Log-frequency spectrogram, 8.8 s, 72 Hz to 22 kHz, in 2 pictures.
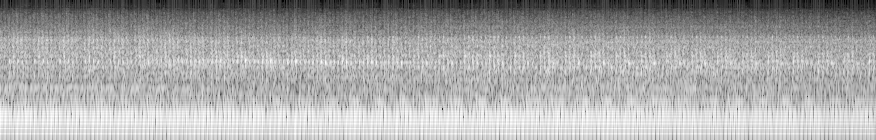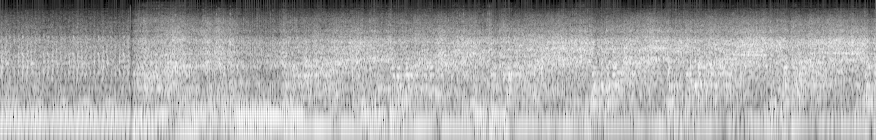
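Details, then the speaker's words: JZ-swapped BMW on first start-up, turbocharged, in about 0° weather on old ethanol fuel: a deep, loud, steady throaty idle with prominent turbo whistle, then a brief change in note; healthy, even-running engine. "the turbo whistle is insane it's kind of wild how much turbo you can hear in the exhaust that's so nuts look you hear it it sounds like a jet right now just idling"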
